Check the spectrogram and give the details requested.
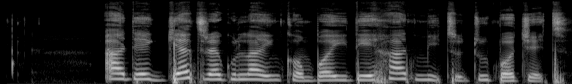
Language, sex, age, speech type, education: Nigerian Pidgin, female, 30-45, spontaneous, tertiary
